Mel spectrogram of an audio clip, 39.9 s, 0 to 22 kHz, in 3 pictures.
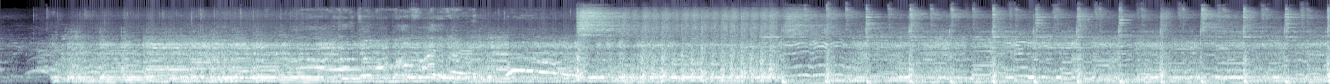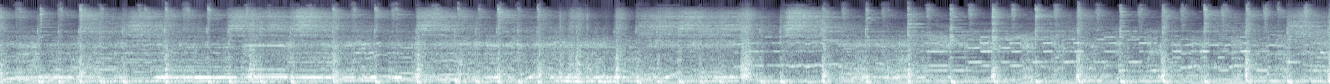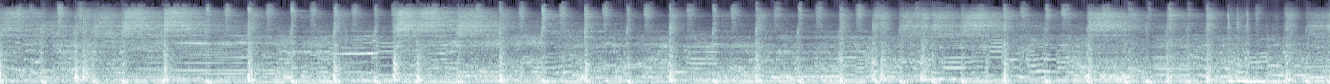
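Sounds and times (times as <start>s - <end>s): electric guitar: 0.0s - 39.9s
drum kit beat: 5.8s - 39.9s.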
